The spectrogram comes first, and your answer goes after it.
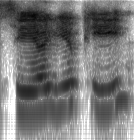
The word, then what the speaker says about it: coup: taking place okay a coup does anybody know what a coup is and yes that's how you pronounce it c-o-u-p a coup exactly so generally when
